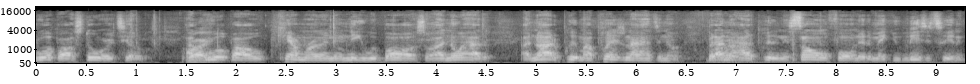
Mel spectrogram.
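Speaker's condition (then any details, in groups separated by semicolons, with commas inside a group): No condition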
